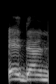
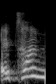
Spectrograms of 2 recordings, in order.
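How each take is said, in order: First: It uses the soft d sound in the middle. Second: It keeps the hard t sound in the middle. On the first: The speaker calls it right. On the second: The speaker calls it wrong.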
